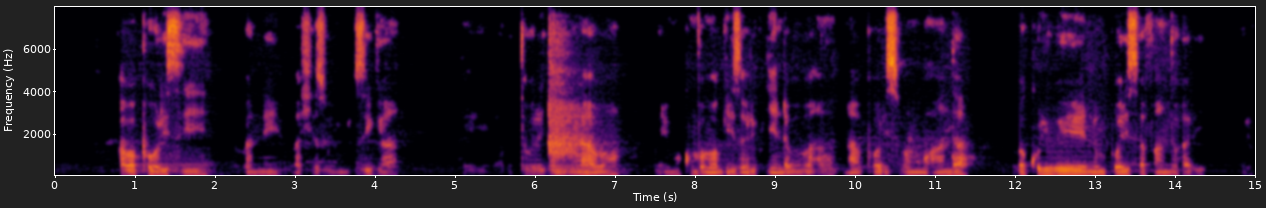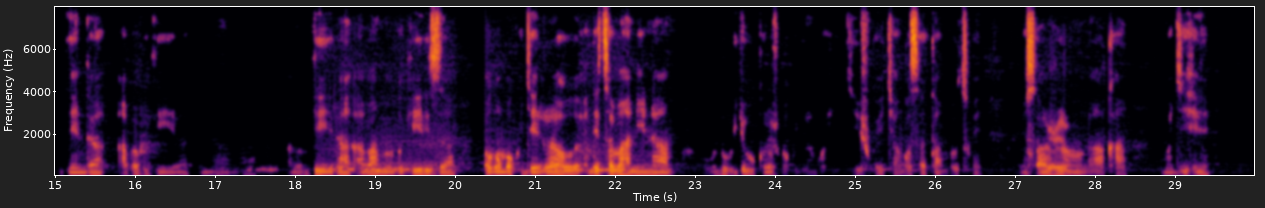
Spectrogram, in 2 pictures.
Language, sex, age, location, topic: Kinyarwanda, male, 18-24, Musanze, government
